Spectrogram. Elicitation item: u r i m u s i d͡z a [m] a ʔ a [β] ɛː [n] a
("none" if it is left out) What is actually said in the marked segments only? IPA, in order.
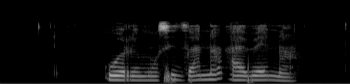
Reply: n, β, n

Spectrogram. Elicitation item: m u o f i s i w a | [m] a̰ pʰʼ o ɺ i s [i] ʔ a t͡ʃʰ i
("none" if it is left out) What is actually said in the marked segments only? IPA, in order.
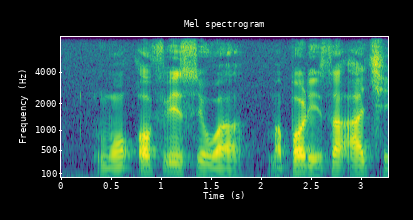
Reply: m, a

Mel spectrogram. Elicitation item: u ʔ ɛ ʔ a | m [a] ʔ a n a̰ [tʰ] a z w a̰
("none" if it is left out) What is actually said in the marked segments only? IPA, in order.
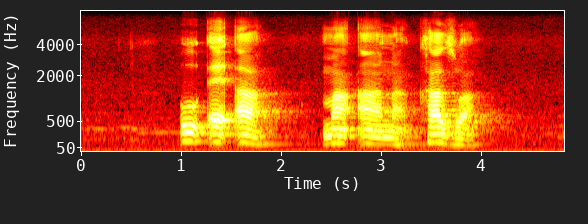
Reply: a, kʰ

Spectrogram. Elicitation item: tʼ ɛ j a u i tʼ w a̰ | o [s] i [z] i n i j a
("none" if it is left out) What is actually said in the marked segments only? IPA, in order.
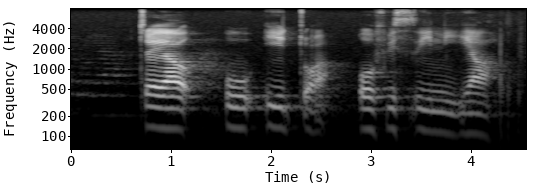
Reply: f, s

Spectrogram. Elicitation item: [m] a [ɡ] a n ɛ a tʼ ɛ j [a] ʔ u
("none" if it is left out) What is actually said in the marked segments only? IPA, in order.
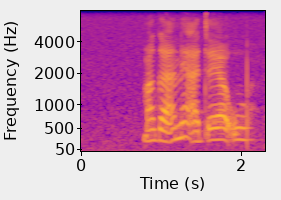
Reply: m, ɡ, a

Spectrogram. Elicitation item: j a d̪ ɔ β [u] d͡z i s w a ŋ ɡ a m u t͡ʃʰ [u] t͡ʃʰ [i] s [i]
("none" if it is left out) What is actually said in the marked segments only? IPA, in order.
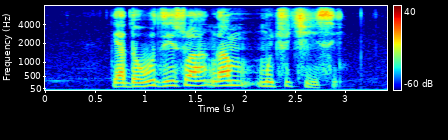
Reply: u, u, iː, i

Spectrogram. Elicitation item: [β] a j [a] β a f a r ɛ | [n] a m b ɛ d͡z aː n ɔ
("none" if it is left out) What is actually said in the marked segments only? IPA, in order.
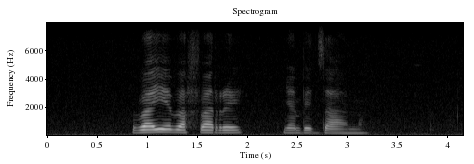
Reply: β, ɛ, ɲ

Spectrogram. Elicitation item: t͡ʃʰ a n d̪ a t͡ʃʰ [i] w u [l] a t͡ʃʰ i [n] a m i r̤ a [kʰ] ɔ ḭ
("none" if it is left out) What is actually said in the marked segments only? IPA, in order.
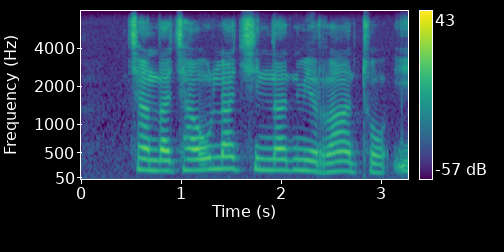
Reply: a, l, n, tʰ

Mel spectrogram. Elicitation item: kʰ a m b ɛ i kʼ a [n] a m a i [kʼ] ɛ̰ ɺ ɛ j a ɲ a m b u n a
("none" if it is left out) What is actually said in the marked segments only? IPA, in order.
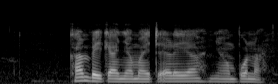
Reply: ɲ, tʼ

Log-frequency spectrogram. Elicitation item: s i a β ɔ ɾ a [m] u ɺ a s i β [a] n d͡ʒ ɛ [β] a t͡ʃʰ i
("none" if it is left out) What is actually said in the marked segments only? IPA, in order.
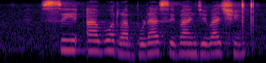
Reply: b, a, β

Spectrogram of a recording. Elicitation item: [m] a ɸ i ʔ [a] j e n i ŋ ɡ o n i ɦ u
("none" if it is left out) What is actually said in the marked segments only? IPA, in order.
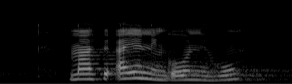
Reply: m, a

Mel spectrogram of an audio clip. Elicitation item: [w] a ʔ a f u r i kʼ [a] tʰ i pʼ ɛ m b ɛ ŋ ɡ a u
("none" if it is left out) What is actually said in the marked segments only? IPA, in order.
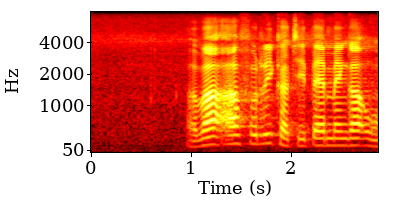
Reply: β, a

